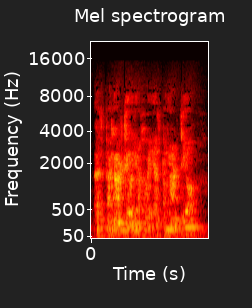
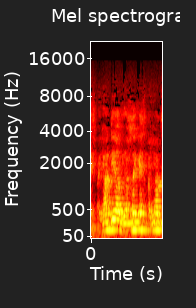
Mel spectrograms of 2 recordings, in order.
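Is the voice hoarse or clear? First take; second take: hoarse; clear. First: It is said in a hoarse, raspy voice. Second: It is said in a clear, normal voice.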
